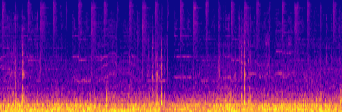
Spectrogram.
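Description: A Renault Clio engine drones loudly from inside the cabin at a steady pace on a track out lap, with sharp rattling clicks scattered throughout.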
